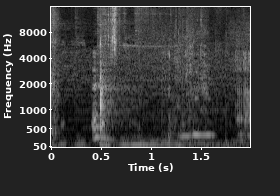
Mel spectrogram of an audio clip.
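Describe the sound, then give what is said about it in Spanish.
Wet mouth noises, a voice imitating a dog lapping water, with one sharp smacking click and low humming vocal tones running through the short stretch. “Eh, pero, ese es como un perrito tomando agua, weón.”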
